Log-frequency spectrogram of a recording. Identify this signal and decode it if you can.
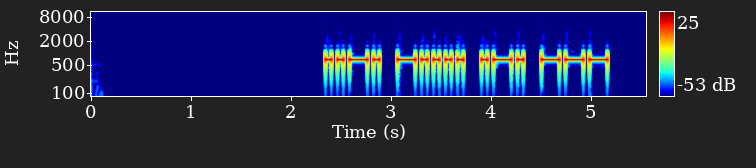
Morse code, heard as a keyed tone, about 20 wpm, 700 Hz. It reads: F6RO
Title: DXCC-100 Call Signs - 4 Characters - 20wpm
